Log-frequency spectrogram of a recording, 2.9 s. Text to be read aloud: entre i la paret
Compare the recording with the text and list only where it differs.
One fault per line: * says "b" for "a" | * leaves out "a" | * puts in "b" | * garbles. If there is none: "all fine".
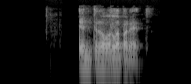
all fine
